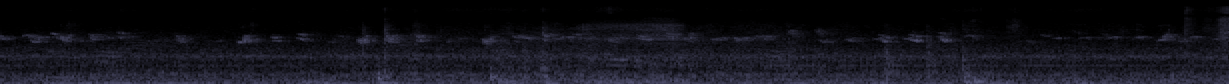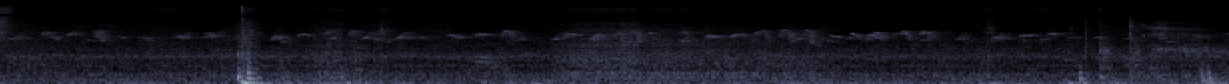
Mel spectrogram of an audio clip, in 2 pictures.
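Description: Faint, high chirping repeating rapidly throughout. A single sharp knock comes about seven seconds in.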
